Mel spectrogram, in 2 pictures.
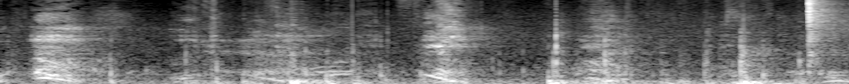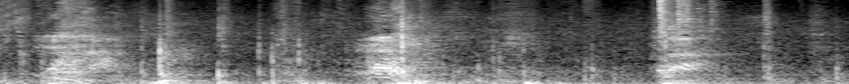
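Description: Stage sword fight: several sharp knocks of sword blades and thuds of stamping feet, the loudest about four seconds in, with the actors shouting and grunting between them.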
